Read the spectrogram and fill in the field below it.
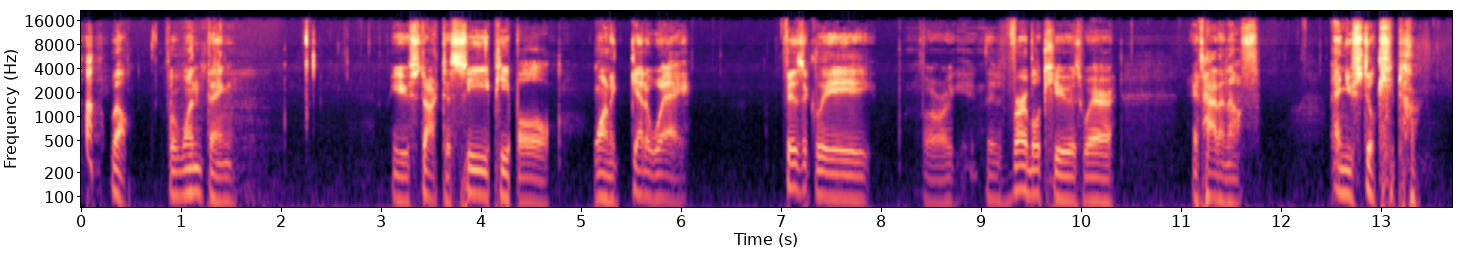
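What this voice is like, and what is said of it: Measured public-radio interviewer voice. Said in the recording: “my NPR voice. It's a very measured tone.”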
